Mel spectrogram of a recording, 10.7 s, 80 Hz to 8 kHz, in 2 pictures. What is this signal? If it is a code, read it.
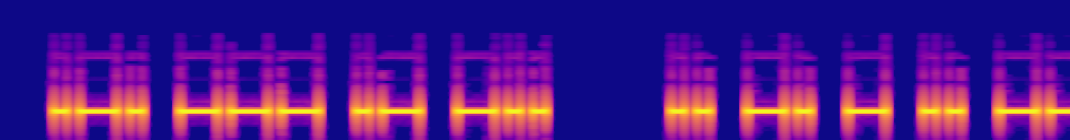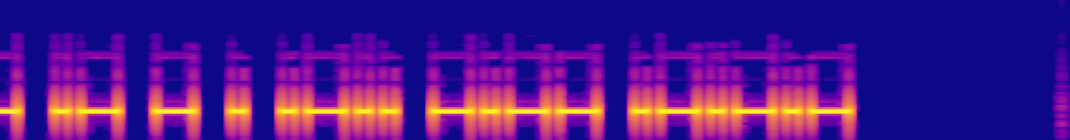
Morse code, heard as a keyed tone, about 19 wpm, 700 Hz. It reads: ROAD INTIMATELY.
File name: Book One / 10-Chapter 10 - 19 WPM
